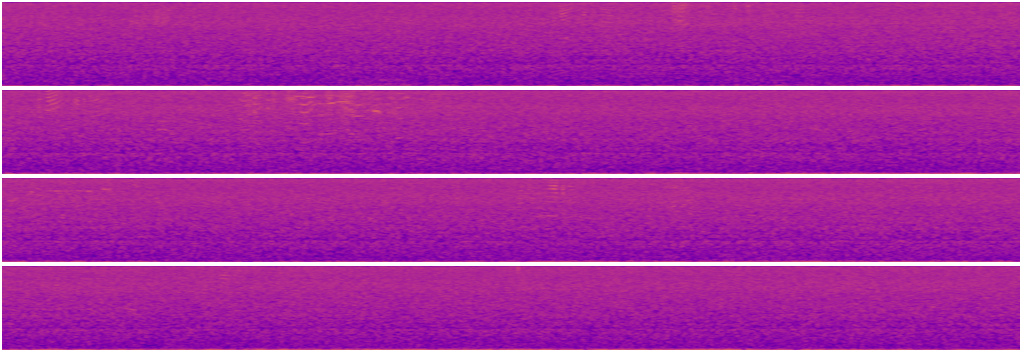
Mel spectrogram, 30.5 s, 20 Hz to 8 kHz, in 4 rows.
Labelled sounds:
9.8	10.3	Pacific white-sided dolphin, 4.7 to 6.5 kHz
15.6	16.0	Pacific white-sided dolphin, 4.7 to 5.0 kHz

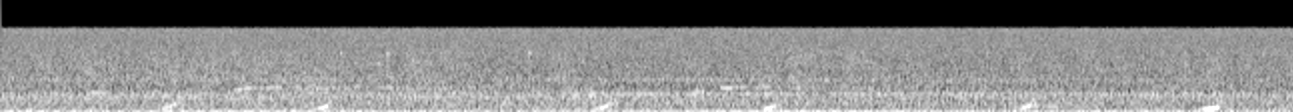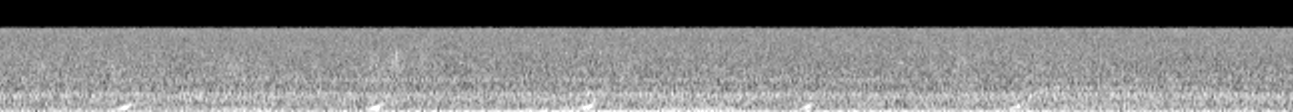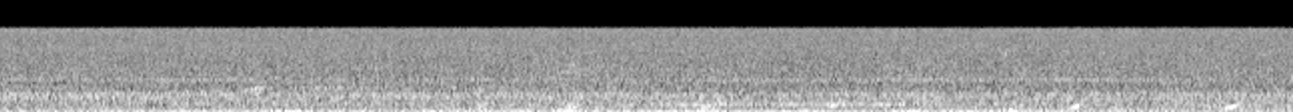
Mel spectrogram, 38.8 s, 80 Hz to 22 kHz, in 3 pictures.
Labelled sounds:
7.2	7.5	humpback whale, 0.90 to 1.0 kHz
23.3	23.6	humpback whale, 0.80 to 0.99 kHz
28.3	28.5	humpback whale, 0.80 to 1.0 kHz

